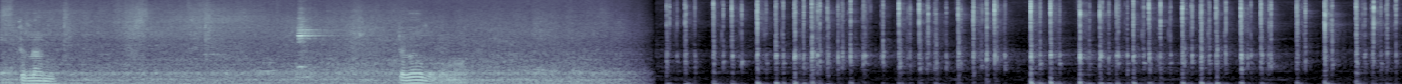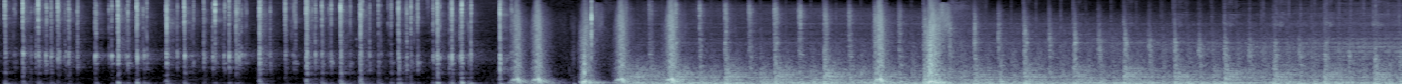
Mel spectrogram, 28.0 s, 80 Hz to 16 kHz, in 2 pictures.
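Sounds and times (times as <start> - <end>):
laptop keyboard typing: 6.6 - 19.2.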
